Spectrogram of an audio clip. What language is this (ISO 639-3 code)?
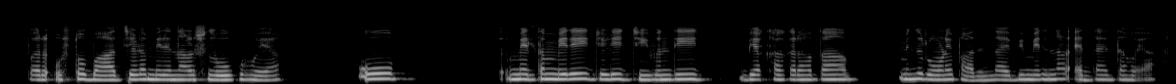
pan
